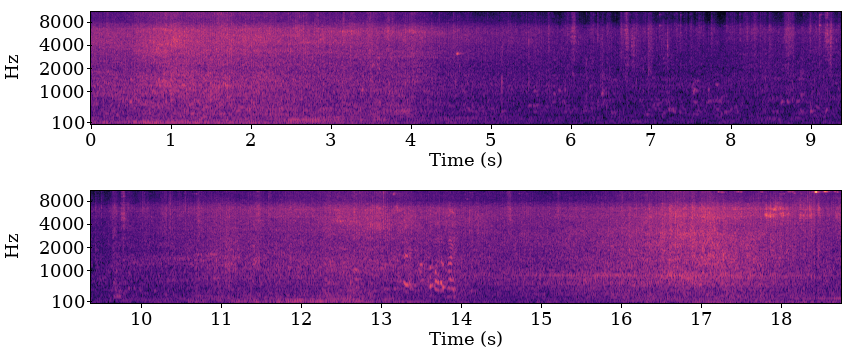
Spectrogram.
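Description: A trowel scrapes and smooths wet cement.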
